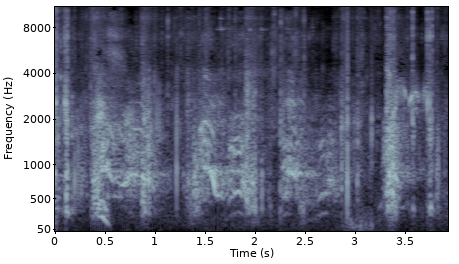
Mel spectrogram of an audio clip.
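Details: Doberman worked up after seeing a squirrel and a dog across the street, giving loud bursts of yelping barks and bent, whining cries with short pauses between.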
